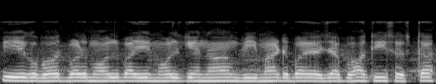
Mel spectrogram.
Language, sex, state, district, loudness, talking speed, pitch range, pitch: Bhojpuri, male, Uttar Pradesh, Gorakhpur, -11 LUFS, 245 wpm, 160-165 Hz, 160 Hz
